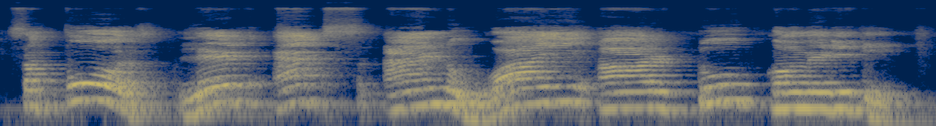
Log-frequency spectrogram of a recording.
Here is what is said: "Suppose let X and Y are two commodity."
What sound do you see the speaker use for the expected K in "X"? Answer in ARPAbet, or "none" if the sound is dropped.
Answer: K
